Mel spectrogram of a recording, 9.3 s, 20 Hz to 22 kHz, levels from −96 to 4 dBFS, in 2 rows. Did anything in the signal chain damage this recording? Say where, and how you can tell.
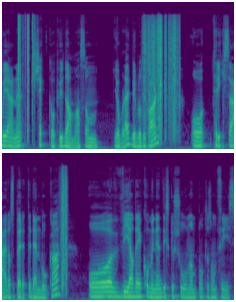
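Yes, in the analogue wiring. Cable scratch noise appears three times: 0.32 to 0.66 s, just before "opp hun dama"; 2.79 to 3.57 s, right after "jobber der"; and 5.77 to 5.96 s, after "spørre etter den boka". Each is a dense, irregular burst of scratching roughly as loud as the speech. The likely cause is a worn cable or connector being moved, its contact resistance fluctuating rapidly and injecting ragged noise into the signal.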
